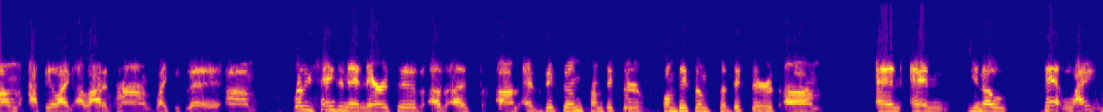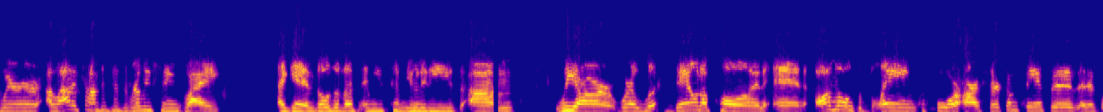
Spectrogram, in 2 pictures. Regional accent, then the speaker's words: Philadelphia, Pennsylvania, United States; I'm a Philadelphian lifelong. I grew up, in the, what is now Mantua section of West Philadelphia.

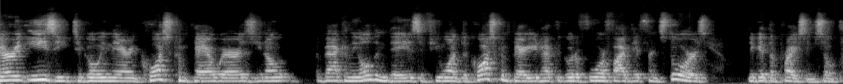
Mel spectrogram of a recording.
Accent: Long Island, New York, United States; You know, I'm from Long Island. I'm a South Shore guy. Always have been.

